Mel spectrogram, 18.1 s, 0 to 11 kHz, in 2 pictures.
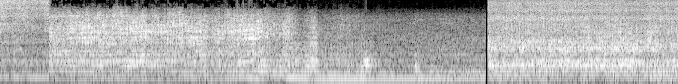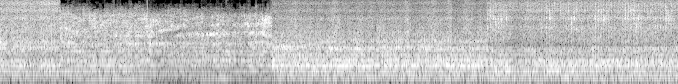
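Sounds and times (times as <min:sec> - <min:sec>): machinery motor hum: 0:06.5 - 0:10.2, 0:12.6 - 0:18.0
rough machine noise: 0:06.5 - 0:18.0.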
